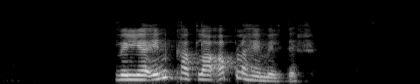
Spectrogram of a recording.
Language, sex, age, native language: Icelandic, female, 50-59, Icelandic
